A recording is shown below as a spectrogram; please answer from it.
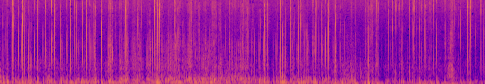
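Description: A bundled, watermelon-patterned beeswax-coated cotton food wrap is scratched on a mat, then picked up, squeezed and crinkled with long acrylic nails. The result is a dense, continuous stream of soft crackles and crinkles with a low rumbling body and short, dry transients.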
